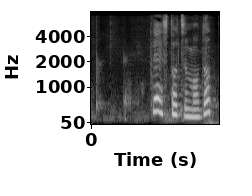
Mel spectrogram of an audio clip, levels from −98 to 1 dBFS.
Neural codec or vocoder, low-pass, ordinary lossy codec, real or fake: codec, 16 kHz, 2 kbps, X-Codec, WavLM features, trained on Multilingual LibriSpeech; 7.2 kHz; none; fake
